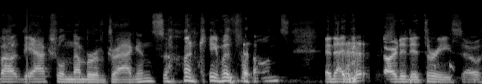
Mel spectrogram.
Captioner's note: laughs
